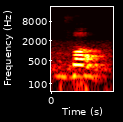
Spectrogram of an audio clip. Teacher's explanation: તમારા દાંત અને હોઠ બંને ભેગા થાય છે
